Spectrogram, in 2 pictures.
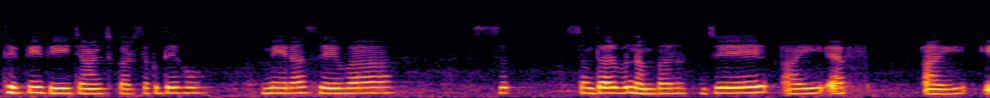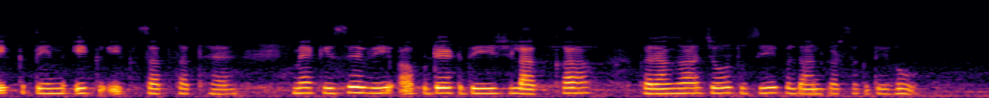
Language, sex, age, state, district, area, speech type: Punjabi, female, 45-60, Punjab, Jalandhar, urban, read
